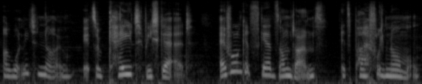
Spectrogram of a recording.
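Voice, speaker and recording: A woman playing a gentle, reassuring father who comforts a frightened child in a tender ASMR roleplay. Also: fairly high pitch, lively intonation, normal speed. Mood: tender, soothing. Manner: soothing, tender, earnest.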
